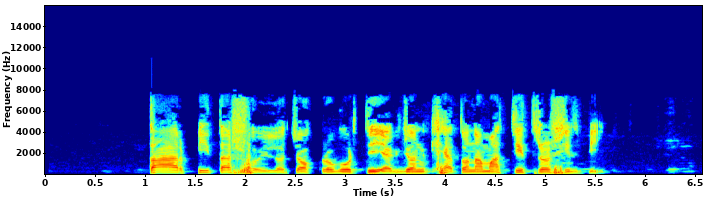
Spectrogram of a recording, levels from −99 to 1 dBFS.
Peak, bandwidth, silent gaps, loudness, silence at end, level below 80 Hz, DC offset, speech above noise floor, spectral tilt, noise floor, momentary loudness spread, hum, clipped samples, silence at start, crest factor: -2 dBFS; 7.8 kHz; none; -18 LUFS; 1 s; -56 dBFS; under 0.1%; 65 dB; -5 dB/octave; -83 dBFS; 8 LU; none; under 0.1%; 1.05 s; 18 dB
